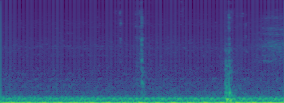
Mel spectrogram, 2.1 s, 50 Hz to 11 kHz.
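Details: Pontiac Fiero with hot cam, after new injectors, timing at 10° BTDC, about 20 inHg vacuum: deep even low rumble with a steady beat and no misses or knocks; normal idle.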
